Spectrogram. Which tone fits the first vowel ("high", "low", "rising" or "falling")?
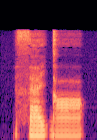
high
